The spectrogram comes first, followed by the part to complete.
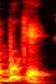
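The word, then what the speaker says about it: bouquet: মনে হয় কিন্তু উচ্চারণ বুকে হ্যা বুকে এটার উচ্চারণ হবে বুকে এটা মনে রাখবেন বুকে বউ কয়ে না বুকে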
